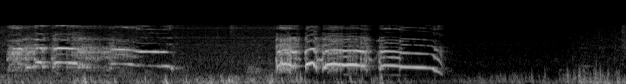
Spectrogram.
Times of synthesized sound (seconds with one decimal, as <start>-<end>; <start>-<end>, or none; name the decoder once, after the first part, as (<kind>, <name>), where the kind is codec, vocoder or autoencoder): 1.6-2.8 (codec, DAC)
